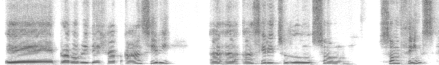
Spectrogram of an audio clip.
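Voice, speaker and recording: A woman teaching an online class, speaking hesitantly with many fillers and restarts. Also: on the high side.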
